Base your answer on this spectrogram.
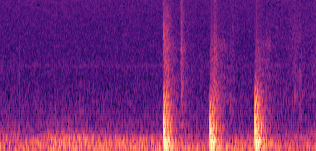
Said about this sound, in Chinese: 就在阿汉不知道该怎么办的时候，忽然有人敲门了。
